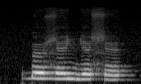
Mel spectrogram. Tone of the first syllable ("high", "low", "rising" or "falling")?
high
